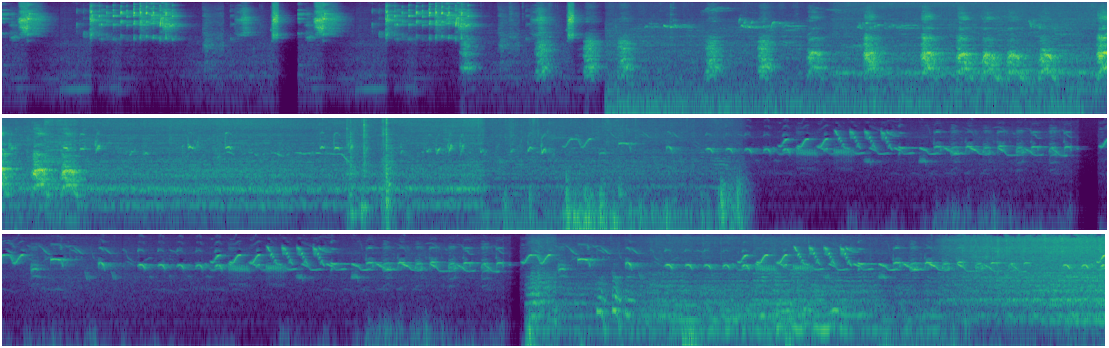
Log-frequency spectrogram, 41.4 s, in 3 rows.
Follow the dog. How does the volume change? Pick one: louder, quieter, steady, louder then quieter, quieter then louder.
louder.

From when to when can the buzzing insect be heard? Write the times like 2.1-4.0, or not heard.
10.3-23.1, 34.1-41.3.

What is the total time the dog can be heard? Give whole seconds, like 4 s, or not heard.
9 s.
